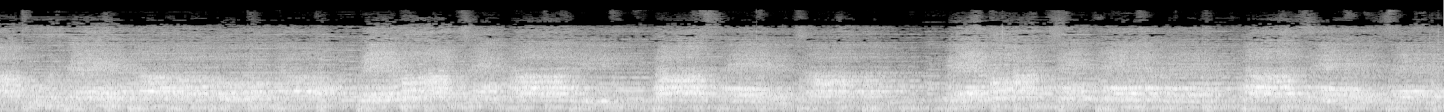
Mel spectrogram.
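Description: A group of voices singing a Serbian folk song together, in repeated phrases that start about every three seconds.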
